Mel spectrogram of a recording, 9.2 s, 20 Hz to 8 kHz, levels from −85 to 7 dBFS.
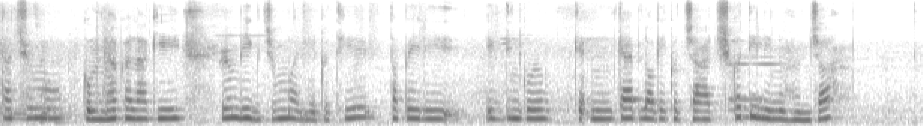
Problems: background sounds at intervals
